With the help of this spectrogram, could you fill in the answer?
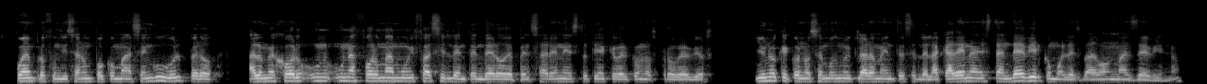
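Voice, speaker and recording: Against a quiet background, a man talks at a fairly quick pace with a fairly high pitch. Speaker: industrial designer giving a talk. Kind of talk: webinar lecture. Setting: online webinar. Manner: fast.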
